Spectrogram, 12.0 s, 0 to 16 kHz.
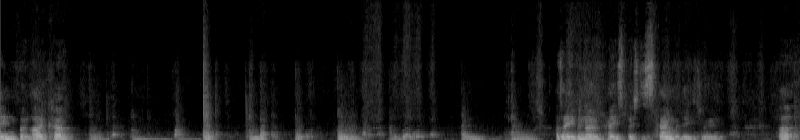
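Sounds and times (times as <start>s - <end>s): plucked bass notes: 0.4s - 6.1s, 6.9s - 8.2s.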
